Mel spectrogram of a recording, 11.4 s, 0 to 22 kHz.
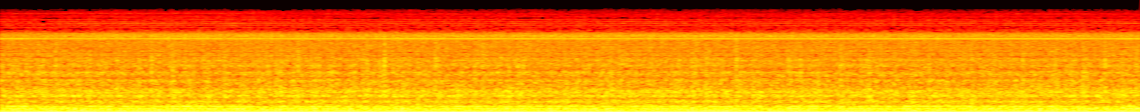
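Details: Ford Focus mk2 2.0 Duratec with MTX-75 gearbox idles with a low, loose rattle, about four beats a second. It disappears when the clutch is pressed; not flywheel or release bearing; persists after a complete clutch replacement.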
